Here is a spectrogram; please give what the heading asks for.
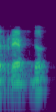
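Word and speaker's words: wrapped: में लपेट के देते उसको बोलते रप गिफ्ट डब्लू साइलेंट होता उसम रिटन आर्टिकल लिखा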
